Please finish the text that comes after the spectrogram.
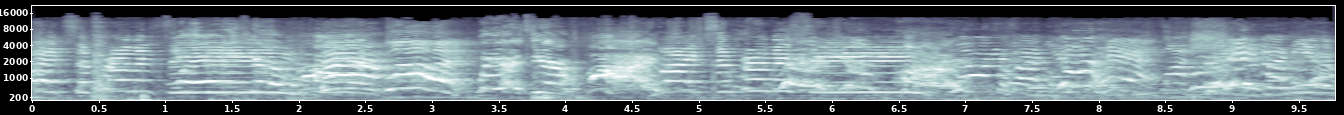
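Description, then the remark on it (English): A crowd of many voices screaming and shouting together, loud, with high-pitched overlapping cries rising and falling in a continuous emotional uproar as the crowd reacts to a bill being passed, people crying, screaming and chanting. “But the bill still passed, and when it did, the crowd couldn't contain themselves.”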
